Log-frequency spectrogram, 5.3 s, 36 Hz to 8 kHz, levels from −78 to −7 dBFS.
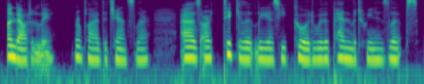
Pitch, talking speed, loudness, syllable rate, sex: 185 Hz, 170 wpm, -21 LUFS, 6.0 syllables/s, female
